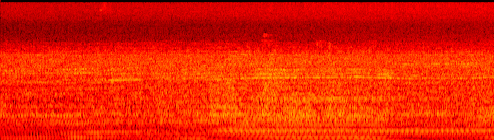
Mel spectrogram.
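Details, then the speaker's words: Range Rover (Lincoln Green) first start, freshly serviced ignition, fed from a jerry can not the tank, no alternator output: steady, fairly even idle lifting slightly, runs only on choke; owner judges mixture too lean. "right so let me wait it's gonna have to run with the choke on it's obviously running so lean that it can't run without the choke"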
